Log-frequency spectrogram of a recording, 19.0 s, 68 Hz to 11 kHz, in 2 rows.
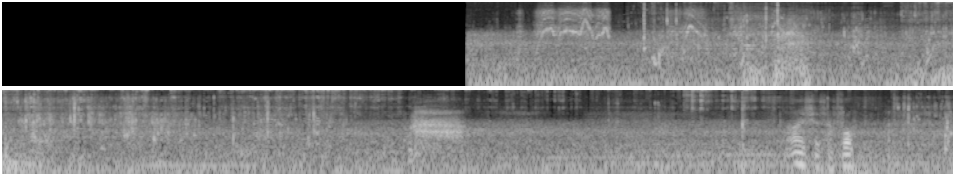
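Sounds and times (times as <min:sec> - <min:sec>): fish splashing at surface: 0:06.4 - 0:13.5, 0:18.3 - 0:19.0.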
